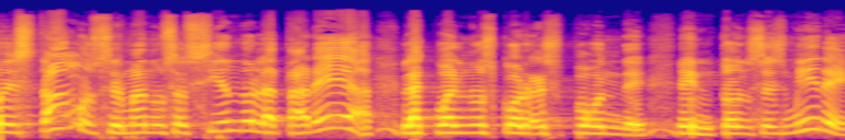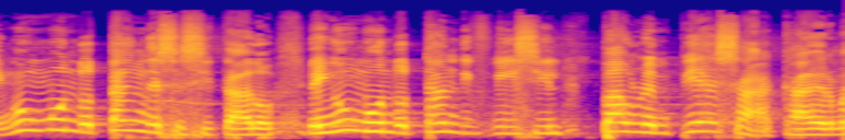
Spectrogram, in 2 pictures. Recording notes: Recorded live. Grabado en Iglesia Genezareth.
